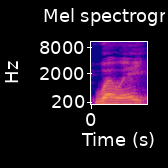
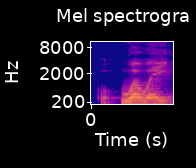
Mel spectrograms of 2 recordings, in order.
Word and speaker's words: Huawei: le déballage de notes huawei nova ou froids wait see on le prononce à la chinoise alors c'est un modèle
